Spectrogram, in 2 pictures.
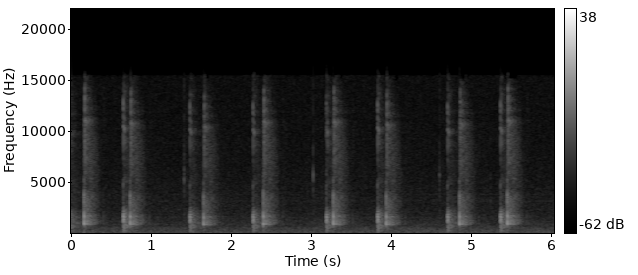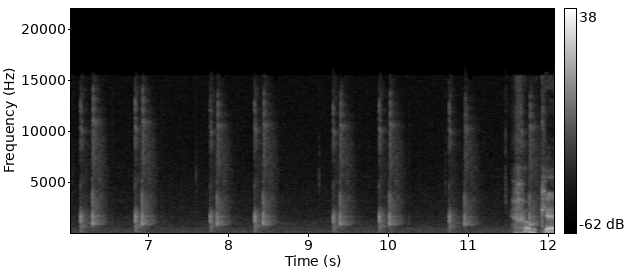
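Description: A ping pong ball clicks back and forth off paddles and a table in a quick, steady rhythm.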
